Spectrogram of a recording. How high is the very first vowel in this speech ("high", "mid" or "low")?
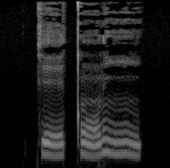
mid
